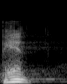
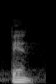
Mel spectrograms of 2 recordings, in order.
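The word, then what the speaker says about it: בן: 그래서 히브리어 발음으로 아들은 벤, 그리고 돌은 에벤. 그러니까 발음이 똑같아요, 거의. 에벤, 벤.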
